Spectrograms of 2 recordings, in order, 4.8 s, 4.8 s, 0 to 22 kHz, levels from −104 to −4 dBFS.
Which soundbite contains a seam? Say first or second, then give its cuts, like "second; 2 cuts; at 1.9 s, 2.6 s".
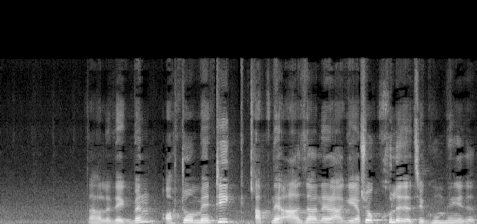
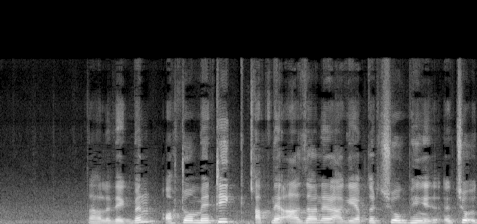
first; 1 cut; at 3.6 s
